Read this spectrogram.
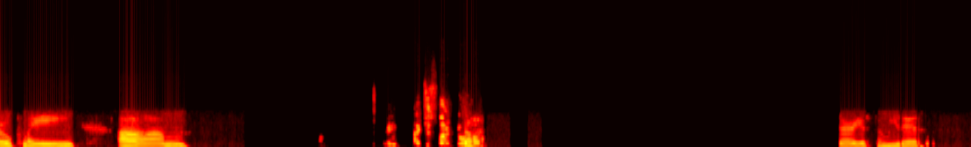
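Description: A young woman speaks through an online call.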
